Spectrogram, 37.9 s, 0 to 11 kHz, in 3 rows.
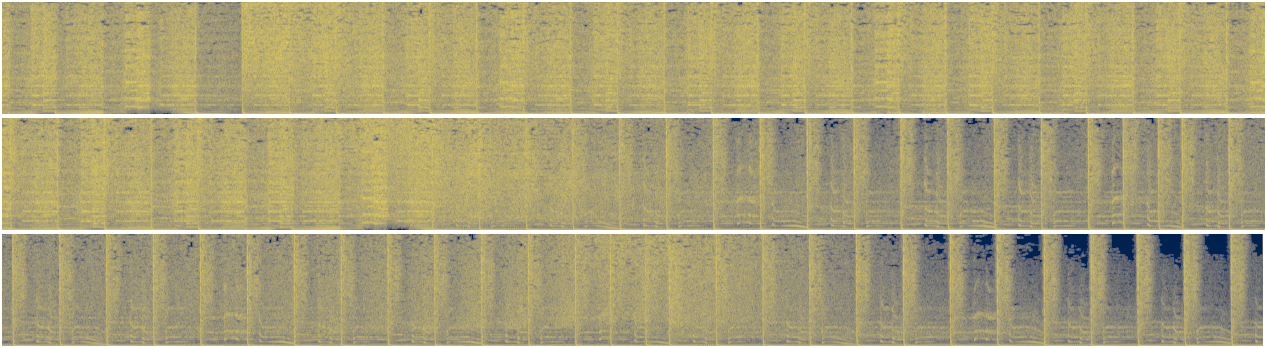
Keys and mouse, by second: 0.7 click, 1.3 click, 8.4 click, 17.5 click, 18.1 space, 21.7 click, 22.3 click, 27.1 click, 28.5 u, 30.8 click, 30.8 u, 33.3 click, 34.6 click, 34.6 u, 35.6 click, 35.6 u, 36.6 click, 36.6 u.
